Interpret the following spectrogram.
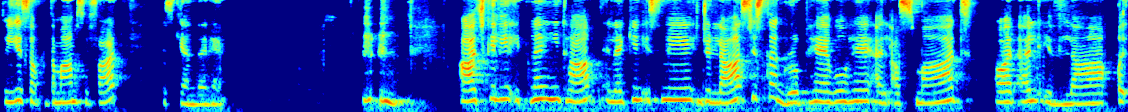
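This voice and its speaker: A woman's voice: fairly high pitch, darkish tone, husky, rough recording. A woman teaching an online recitation class, explaining things patiently and mixing English terms into her speech.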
